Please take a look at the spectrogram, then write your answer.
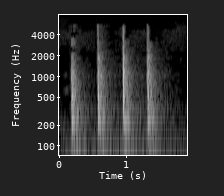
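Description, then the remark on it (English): Four firm knocks on a wooden door, evenly spaced at a steady rhythm, each a sharp thud with a brief resonant tail, clear with no talking. “Can you hear the knock?”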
